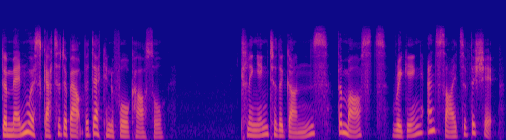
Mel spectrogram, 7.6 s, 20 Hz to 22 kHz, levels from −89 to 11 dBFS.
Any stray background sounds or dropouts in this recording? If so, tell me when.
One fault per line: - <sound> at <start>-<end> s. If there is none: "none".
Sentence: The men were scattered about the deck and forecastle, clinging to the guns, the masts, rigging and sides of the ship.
none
